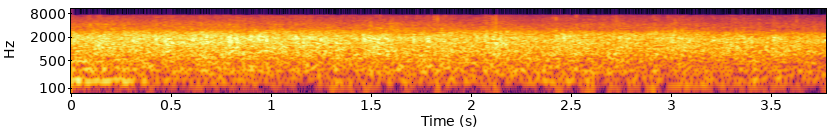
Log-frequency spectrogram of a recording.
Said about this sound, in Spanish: Dele un aplauso a Cristo, por favor, en esta noche.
